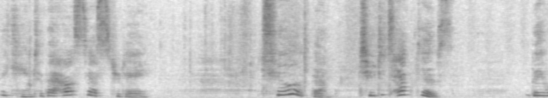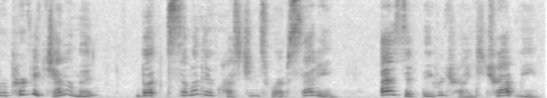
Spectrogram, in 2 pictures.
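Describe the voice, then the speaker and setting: A woman voicing a nervous, jumpy young woman who speaks haltingly. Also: very high voice, sing-song, dark tone, pitched above the performer's own voice, low-quality recording. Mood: anxious. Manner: anxious, halting.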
